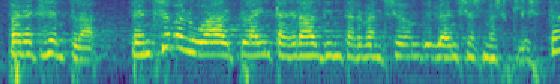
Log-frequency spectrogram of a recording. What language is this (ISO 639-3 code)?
cat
